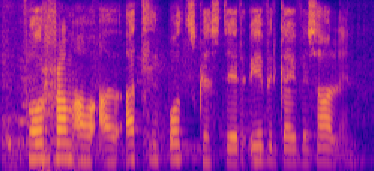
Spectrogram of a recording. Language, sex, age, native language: Icelandic, female, 12, Icelandic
